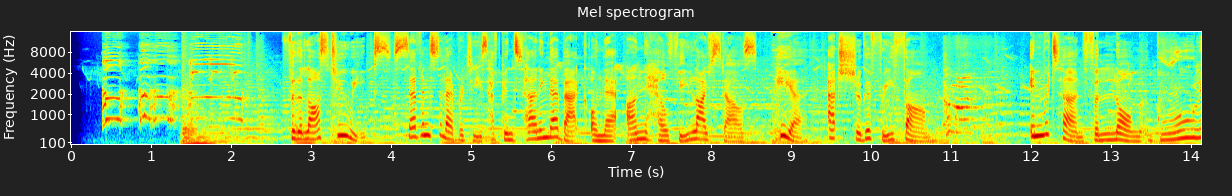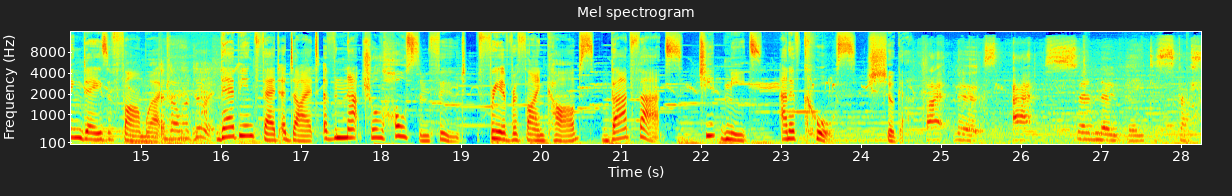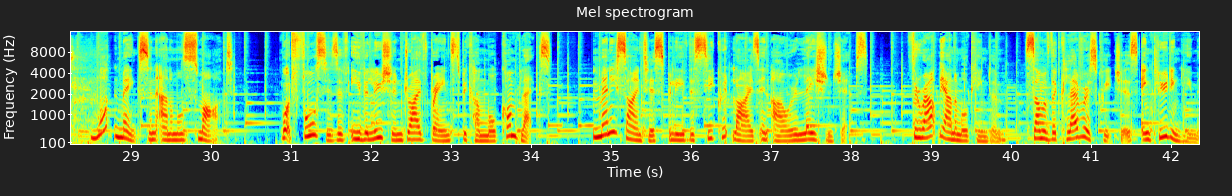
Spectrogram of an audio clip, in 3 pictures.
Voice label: narrative

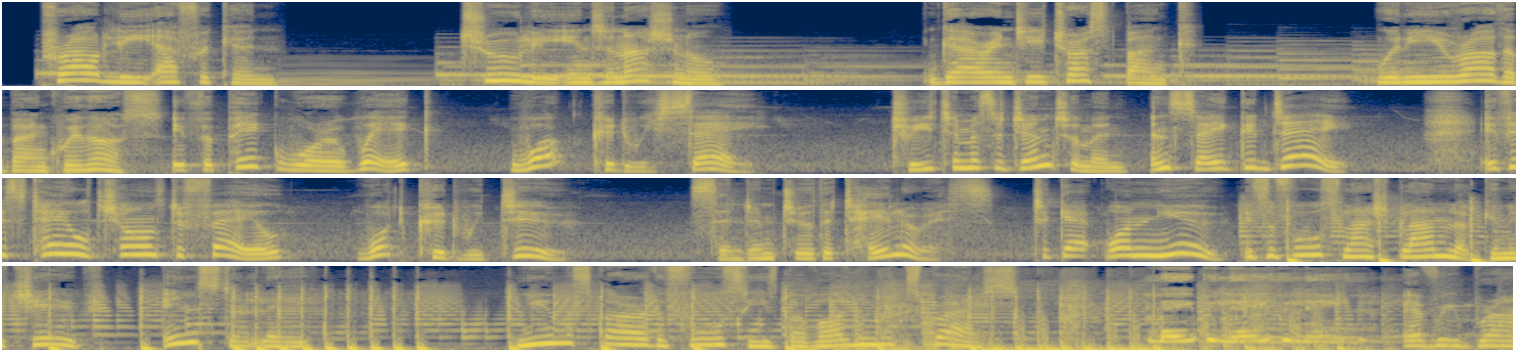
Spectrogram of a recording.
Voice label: uk

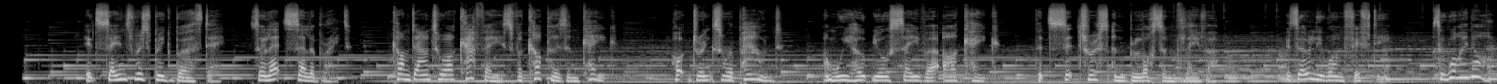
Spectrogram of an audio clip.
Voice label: commercial

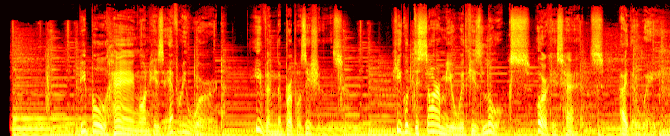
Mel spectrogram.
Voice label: hispanic spanish commercial

